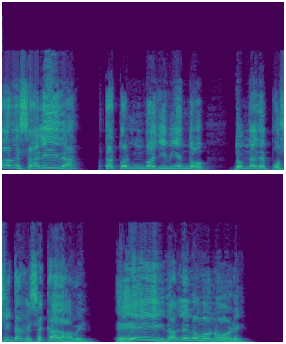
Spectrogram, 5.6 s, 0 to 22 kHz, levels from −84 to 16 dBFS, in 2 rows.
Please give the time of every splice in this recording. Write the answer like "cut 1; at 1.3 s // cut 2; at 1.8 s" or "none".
cut 1; at 1.0 s // cut 2; at 3.8 s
